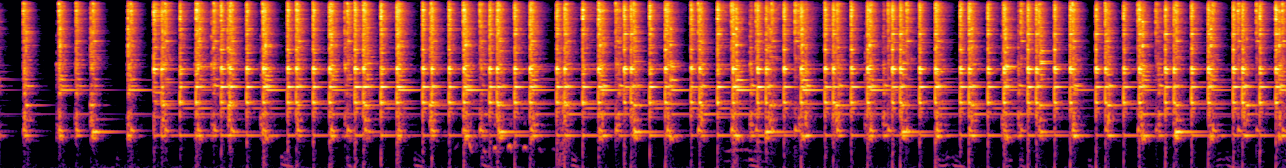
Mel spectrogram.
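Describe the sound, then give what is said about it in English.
A simple rhythm struck on a bell during a music lesson on creating rhythms: many bright, ringing metallic hits in a steady repeating pattern, loud and alone, with a brief pause early on. “The same things that you are playing on the bell, you can still play on the drums.”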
